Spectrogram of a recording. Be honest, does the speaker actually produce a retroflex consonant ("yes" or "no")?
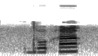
no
